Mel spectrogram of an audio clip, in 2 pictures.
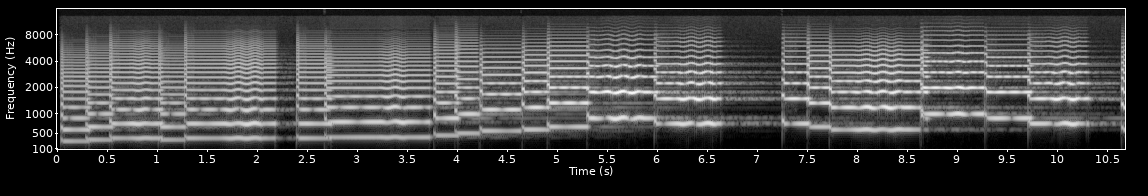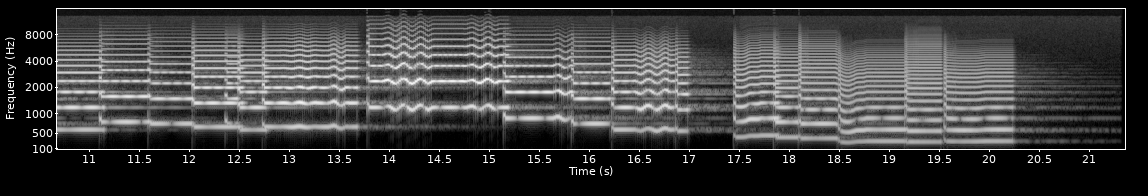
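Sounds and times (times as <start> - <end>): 
lead woodwinds on E-mu Proteus FX synthesizer: 0.1 - 20.8.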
